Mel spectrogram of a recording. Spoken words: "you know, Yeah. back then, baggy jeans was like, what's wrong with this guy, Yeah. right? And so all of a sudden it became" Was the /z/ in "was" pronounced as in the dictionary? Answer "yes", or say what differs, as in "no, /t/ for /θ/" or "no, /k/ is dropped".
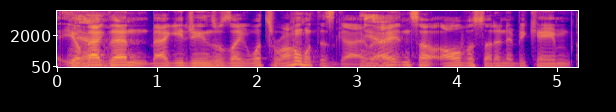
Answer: yes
